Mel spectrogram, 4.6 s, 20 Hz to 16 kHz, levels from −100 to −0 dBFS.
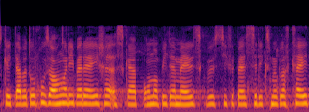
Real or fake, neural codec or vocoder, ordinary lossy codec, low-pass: real; none; none; 7.2 kHz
